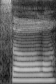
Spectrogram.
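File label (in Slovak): "sólo", Slovak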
